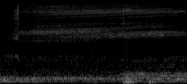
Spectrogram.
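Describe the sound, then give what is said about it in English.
A long, deep inhale drawn in steadily through the mouth or nose during a guided breathing exercise, an airy hiss that fills the whole moment, fairly soft, with no talking. “And then on this last one, if you want, you can make some noise. Breathing in,”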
